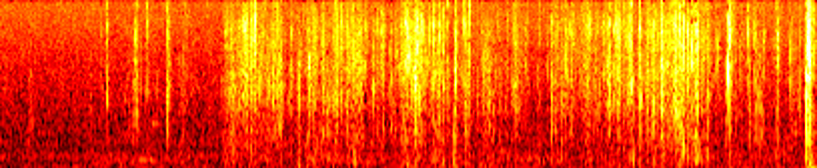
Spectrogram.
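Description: Scissors snip through thin plastic.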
